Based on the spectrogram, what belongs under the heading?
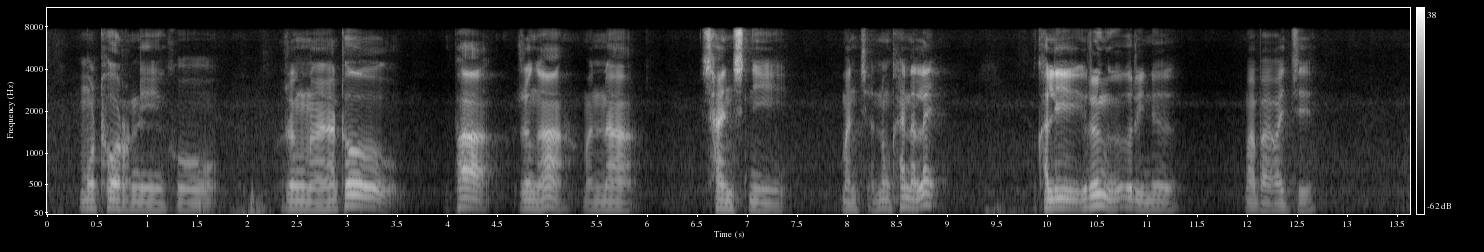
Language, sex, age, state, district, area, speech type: Bodo, male, 18-30, Assam, Chirang, urban, spontaneous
